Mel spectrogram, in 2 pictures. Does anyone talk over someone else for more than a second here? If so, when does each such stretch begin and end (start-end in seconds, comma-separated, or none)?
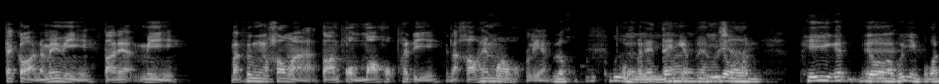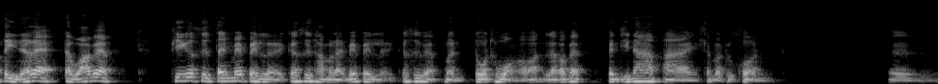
6.2-7.5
